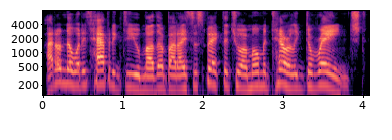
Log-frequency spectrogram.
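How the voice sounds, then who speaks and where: A man's voice: high voice, quick pace, bright, forceful tone, voice pushed up. A man voicing a pompous, fussy grown man who speaks in haughty, overly formal sentences. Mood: indignant.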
